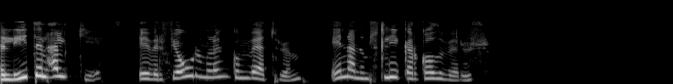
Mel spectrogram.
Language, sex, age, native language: Icelandic, male, 18-19, Icelandic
